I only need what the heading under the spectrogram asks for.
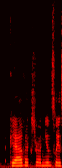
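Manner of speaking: put-on soft-spoken voice. Retelling asking the manager for extra onions: imitating own soft-spoken voice. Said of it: "I'm a really soft-spoken person".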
